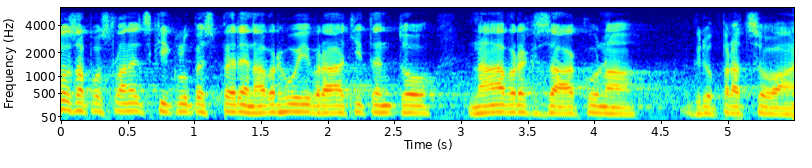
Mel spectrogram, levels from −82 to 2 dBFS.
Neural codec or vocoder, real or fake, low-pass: none; real; 5.4 kHz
